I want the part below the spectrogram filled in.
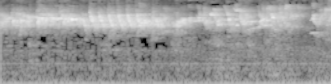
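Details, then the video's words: Several lined seedeaters kept by their owner compete in song, giving a dense, fast, high twittering with rapid repeated notes and buzzy trills that overlap continuously. "Meus bigodinhos disputando canto"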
